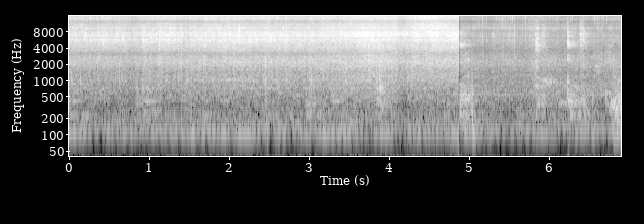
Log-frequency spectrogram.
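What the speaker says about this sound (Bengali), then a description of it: "ঝাল পেঁয়াজ লাল করে ভেজে নিয়েছি" Chopped onion and green chili fry in oil left over from frying fish, giving a loud, continuous close sizzle that drops to a softer crackle partway through, with a few light utensil knocks.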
